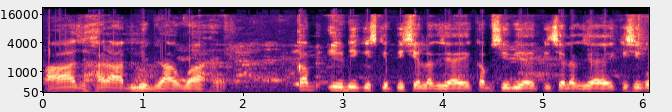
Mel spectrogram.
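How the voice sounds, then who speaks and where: Over crowd noise in the background, a man talks at medium pitch with fairly even intonation. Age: 60s. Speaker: social activist interviewee. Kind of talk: interview.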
